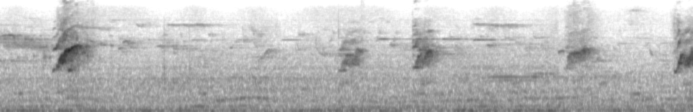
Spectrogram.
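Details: Lutino cockatiel among budgies and lovebirds, producing scattered short rising chirps, the first loud and bright, the rest softer and spaced by a second or more, against a quiet background.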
